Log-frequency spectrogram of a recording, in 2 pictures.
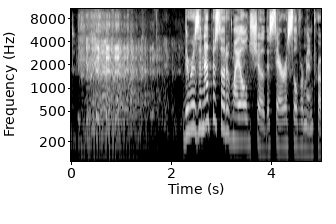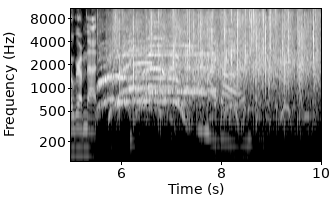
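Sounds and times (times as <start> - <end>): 
laughter: 0.0 - 2.2
speech: 2.2 - 6.0
scattered whoops and vocal cheers: 5.5 - 8.6
studio audience applause: 5.6 - 9.9.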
